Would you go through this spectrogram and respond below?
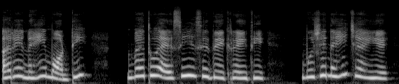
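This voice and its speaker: A woman voicing a sweet, gentle young girlfriend in a cartoon story, speaking politely. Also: very high voice, normal speed, no echo, studio quality, voice pushed up. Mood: modest protest. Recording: music under the voice.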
